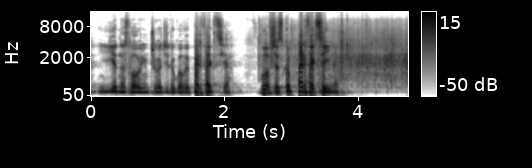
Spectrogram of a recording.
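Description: A man speaks into a microphone over a loudspeaker in a large hall.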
